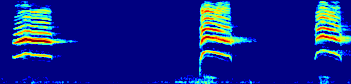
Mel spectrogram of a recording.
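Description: A parrot gives three harsh, rasping squawks, each about half a second long and rising then falling slightly, spaced one to two seconds apart in a quiet room.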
